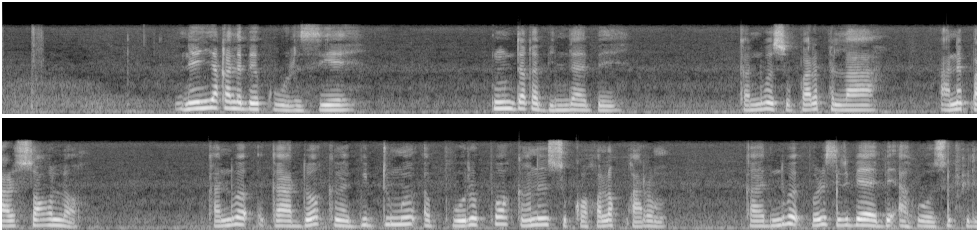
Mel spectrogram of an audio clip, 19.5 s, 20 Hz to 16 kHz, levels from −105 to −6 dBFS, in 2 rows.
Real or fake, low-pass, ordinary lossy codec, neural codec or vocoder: real; 7.2 kHz; AAC, 96 kbps; none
